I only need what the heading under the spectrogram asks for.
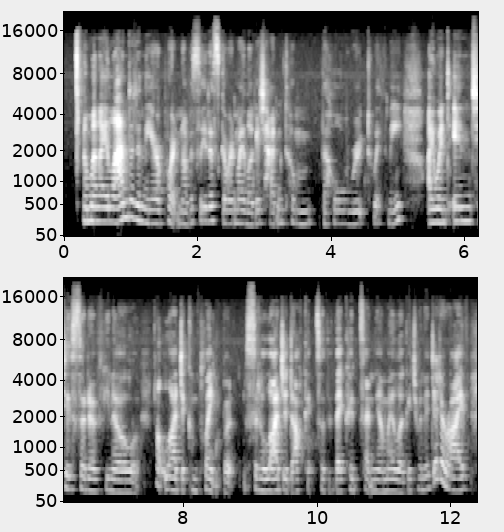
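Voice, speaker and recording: Amid noticeable background noise, a woman with an American accent talks at a fairly quick pace and medium pitch, her pitch varying in an ordinary way. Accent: Irish with some American twang. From Ireland. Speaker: wedding and event planner. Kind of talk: casual talk to camera.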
